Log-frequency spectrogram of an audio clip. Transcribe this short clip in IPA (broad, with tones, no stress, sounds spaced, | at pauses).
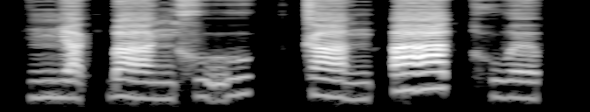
ɲ a˨˩ k̚ ɓ a˨˩ ŋ x ṵ˧˥ | k a˧˩ n ʔ aː˦˥ t̚ h w ə˨˩ p̚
